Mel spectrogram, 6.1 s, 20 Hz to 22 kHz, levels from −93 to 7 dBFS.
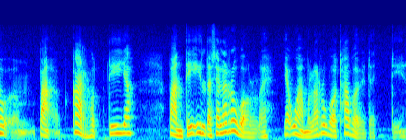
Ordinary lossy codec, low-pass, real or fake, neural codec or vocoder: none; 10.8 kHz; real; none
